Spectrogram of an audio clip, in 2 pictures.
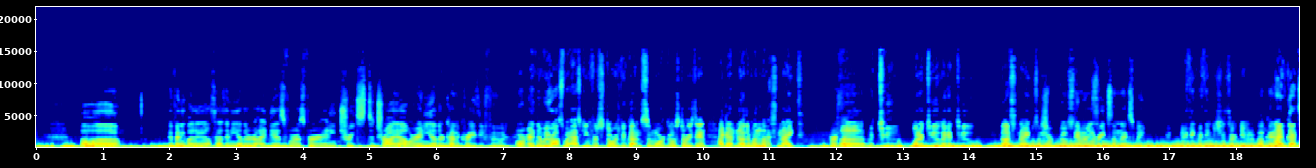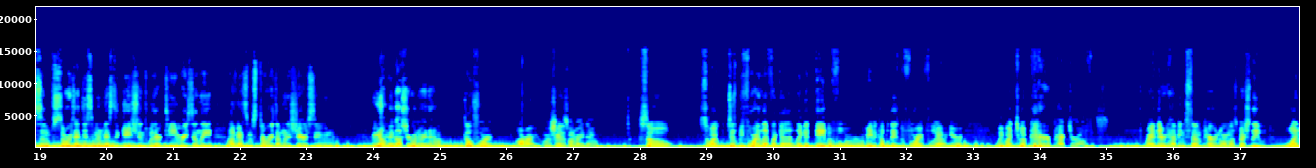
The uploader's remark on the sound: We are recording on the beaches of San Diego while visiting family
